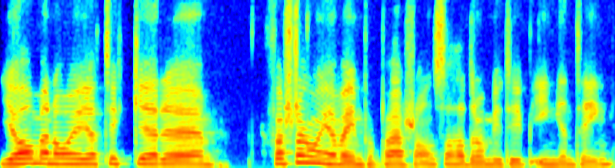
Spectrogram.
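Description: A woman has a plain, everyday voice and speaks at a fairly quick pace. The recording is very clean, with a silent background. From Sweden, Härnösand (Norrland). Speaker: podcast co-host, knitter. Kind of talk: casual chat.

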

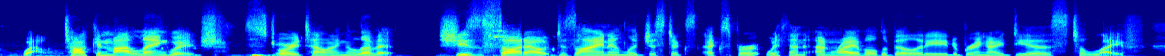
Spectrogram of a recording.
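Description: Against a quiet background, a woman speaks at a moderate pace and medium pitch in a bright, sharp tone with ordinary pitch variation, the sound dry and close with no echo. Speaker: podcast host. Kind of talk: casual panel chat.

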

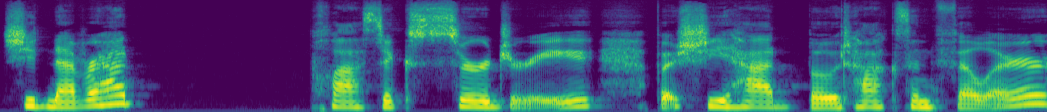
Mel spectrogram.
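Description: Here is an unremarkable speaking voice with lively intonation. The recording is very clean, with a silent background. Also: woman, fairly low pitch for a woman, fairly slow pace, very even loudness. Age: 30s. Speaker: podcast co-host. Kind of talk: casual chat.

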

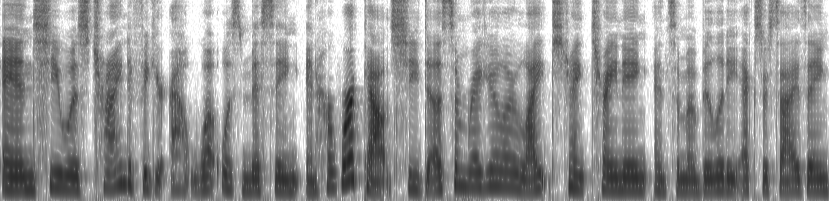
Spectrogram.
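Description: On a very clean recording with a silent background, a woman uses a normal speaking voice at fairly low pitch, with ordinary pitch variation and a moderate pace. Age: 40s. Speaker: fitness trainer and podcast host. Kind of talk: solo podcast talk. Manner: casual, with fillers.

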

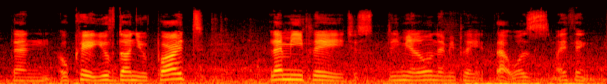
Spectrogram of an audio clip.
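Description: A woman speaks with an Egyptian accent at a medium pitch. Her pace is fairly slow and her intonation fairly even. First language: Arabic. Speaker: metal band singer and guitarist. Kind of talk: interview. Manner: halting.

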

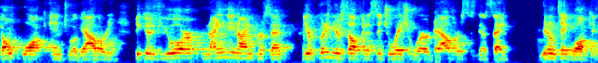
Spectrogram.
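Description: A man with an ordinary speaking voice, fairly high in pitch, fairly even in intonation, at a moderate pace. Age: 60s. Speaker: artist and gallery director. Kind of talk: interview.

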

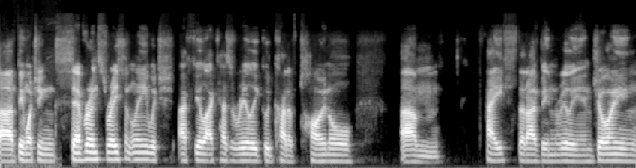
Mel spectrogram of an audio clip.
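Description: A man with an Australian accent talks at a fairly low pitch in a monotone, flat way. The sound is dry and close with no echo and a quiet background. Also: moderate pace. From Australia, Bega NSW. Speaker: theatre maker and performer. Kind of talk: casual interview.

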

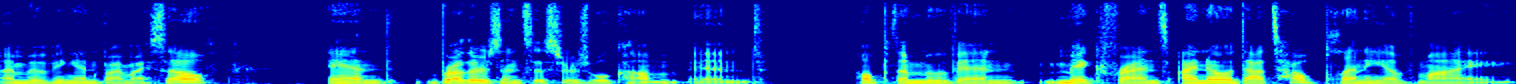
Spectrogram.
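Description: On a very clean recording with a silent background, a woman with an American accent uses a plain, everyday voice at a medium pitch, with ordinary pitch variation and a moderate pace. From Oklahoma. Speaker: college student, flute player. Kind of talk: casual interview.

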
